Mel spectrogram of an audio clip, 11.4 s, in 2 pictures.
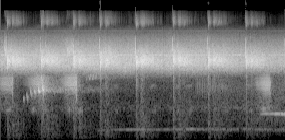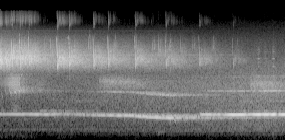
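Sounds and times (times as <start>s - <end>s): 
bat calls with falling sweeps at night: 0.1s - 11.2s.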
